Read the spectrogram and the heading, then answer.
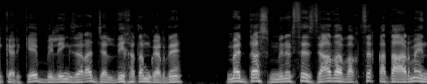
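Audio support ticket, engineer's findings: Short hiss just ahead of a sharp onset, 3.74–3.79 s; attack sounds softened, smeared, with the hiss spreading about 55 ms before it. Pre-echo. Probable component: transform codec stage.

Mechanism: quantisation noise spread evenly across the coding block. The onset falls late in the block, so noise sized for the loud attack also fills the quiet stretch before it.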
